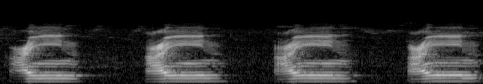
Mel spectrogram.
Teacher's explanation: এরপরে হচ্ছে আইন, যেটা এটা হচ্ছে আমাদের এই কণ্ঠনালীর মধ্যখান অংশ থেকে হবে একটু চাপা আওয়াজে, একটু চাপা আওয়াজে, মানে একটু গলাটা একটু চেপে হবে, আইন, আইন, আইন, আইন, এভাবে আইন, আইন, এরকম একটু গলা চেপে চাপা আওয়াজে পড়তে হবে এটা।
